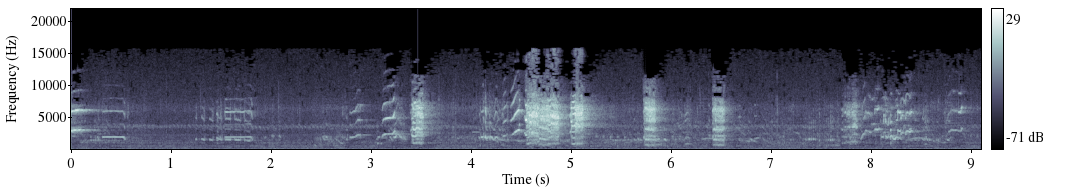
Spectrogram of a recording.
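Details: Rainbow lorikeets at a backyard feeding station in Australia, with harsh broadband squawks clustered around the middle and thin whistled chirps early on, over a faint steady hum.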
